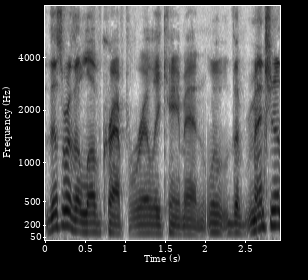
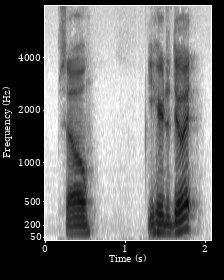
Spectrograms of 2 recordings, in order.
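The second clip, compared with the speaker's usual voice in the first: plain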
